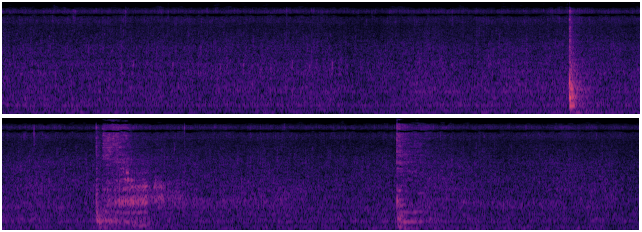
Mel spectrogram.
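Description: Minced meat and freshly added chopped onions sizzling in hot oil in a wok, a steady frying hiss. A metal slotted spoon stirs through it, knocking sharply on the pan about four seconds in, scraping briefly a second later, and knocking again near the end.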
